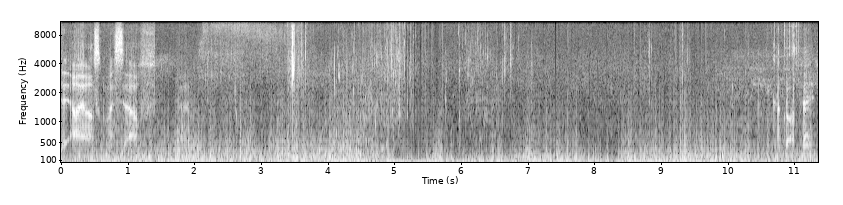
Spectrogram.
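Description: Strong wind roars across the microphone on Lake Kurwongbah during bass fishing from a boat, a constant loud low buffeting with water slapping, and brief voice fragments show through the gusts.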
